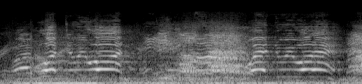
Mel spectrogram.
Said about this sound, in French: Les cris de ralliement de ceux qui sont en faveur d'un second référendum. Ici, ce sont les jeunes du groupe de pression pro-européen OFOC, Our Future, Our Choice, Notre Futur, Notre Choix, qui se sont rassemblés près du Parlement.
